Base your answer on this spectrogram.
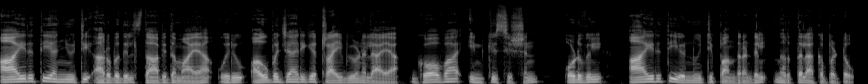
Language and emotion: Malayalam, neutral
